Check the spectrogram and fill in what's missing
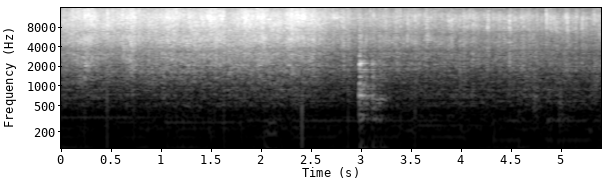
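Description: A thick piece of chicken pan-fried over medium-low heat, a loud, continuous close sizzle with a sharp clatter near the middle, no talking.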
